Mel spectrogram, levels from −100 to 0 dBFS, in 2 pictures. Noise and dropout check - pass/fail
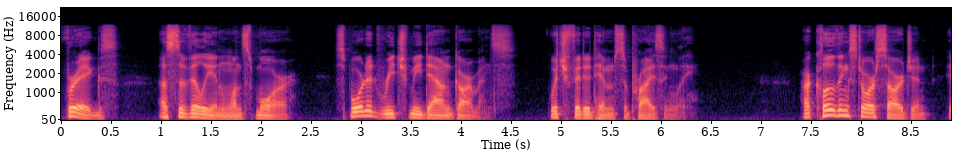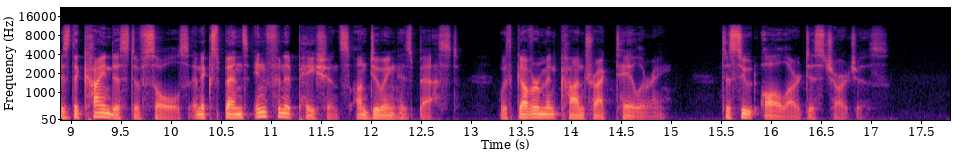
pass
